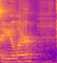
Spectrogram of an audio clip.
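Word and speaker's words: Saylor: Am I still afraid of Sailor? – No. – Okay. Salar. – Sorry. – Sailor. – Get it right.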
